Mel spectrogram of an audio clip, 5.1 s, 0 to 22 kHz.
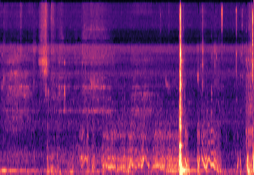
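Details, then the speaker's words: New Bendix Ultimate 4WD brake booster (U4WD-BBLC80), engine off: quiet creaking, then one dull clunk as the pedal goes down and gets easier; cause unknown, no clunk with the engine running, but the pedal still travels close to the floor. "And then once it goes clunk, it gets easier."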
